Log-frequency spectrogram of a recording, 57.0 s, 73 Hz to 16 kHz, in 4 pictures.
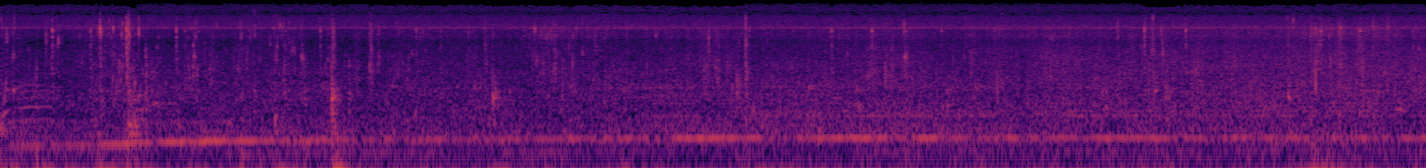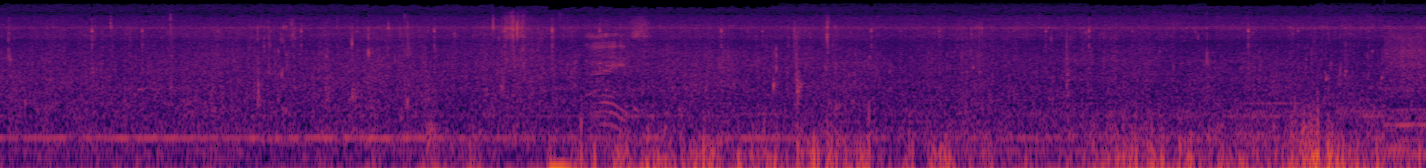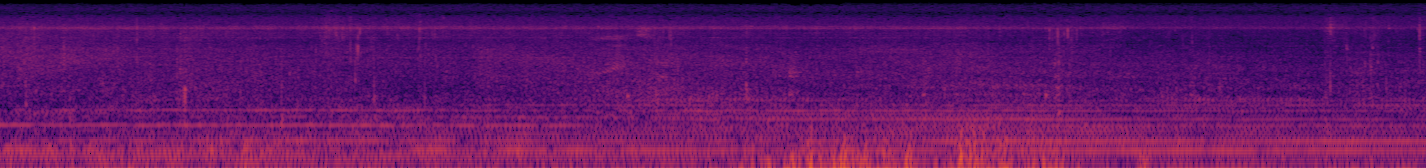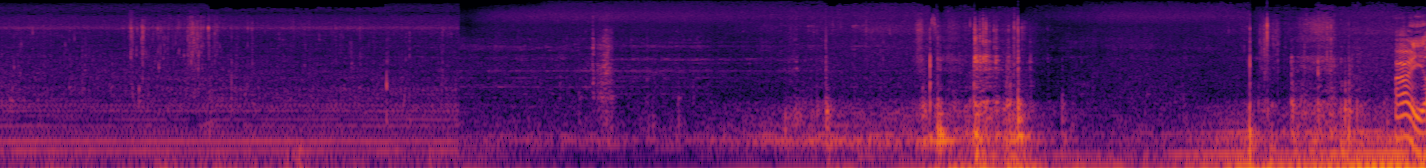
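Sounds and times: boat motor humming: 0:00.0 - 0:57.0
wind buffeting microphone: 0:18.5 - 0:42.7, 0:50.2 - 0:57.0.

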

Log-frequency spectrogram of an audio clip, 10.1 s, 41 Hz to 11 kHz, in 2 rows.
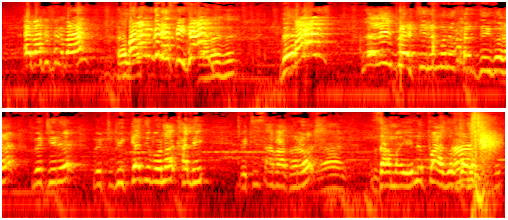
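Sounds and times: whip-crack slap effect: 0:09.7 - 0:10.0.

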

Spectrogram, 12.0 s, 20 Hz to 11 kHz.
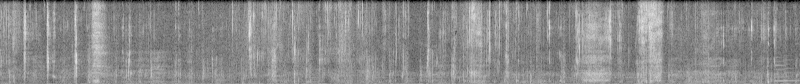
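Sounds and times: close chewing with wet smacks: 0:00.0 - 0:12.0.

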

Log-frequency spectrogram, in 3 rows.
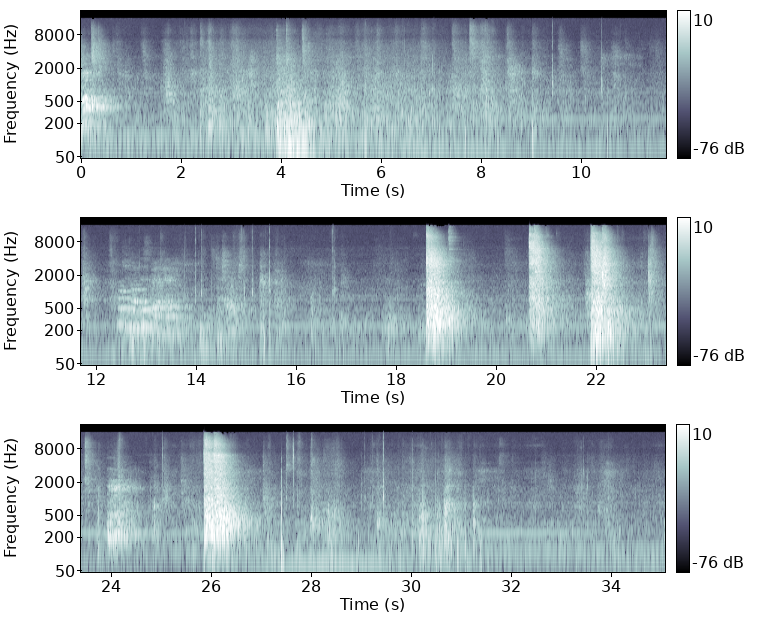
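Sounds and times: airsoft gun shots: 0:18.6 - 0:19.4, 0:20.7 - 0:21.2, 0:21.9 - 0:22.6, 0:25.8 - 0:26.7.

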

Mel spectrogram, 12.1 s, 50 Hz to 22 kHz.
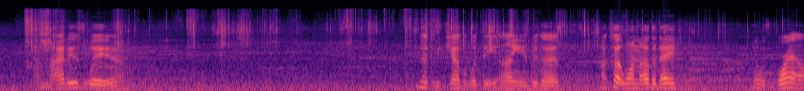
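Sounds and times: onion skins rustling and crackling: 0:00.3 - 0:12.0.

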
